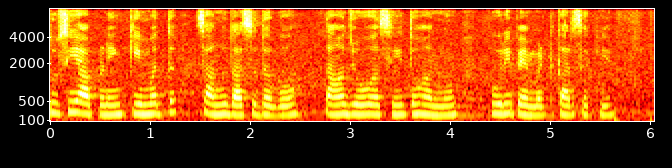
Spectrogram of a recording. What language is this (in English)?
Punjabi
